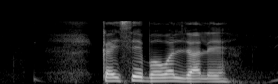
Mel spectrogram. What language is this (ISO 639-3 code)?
bho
